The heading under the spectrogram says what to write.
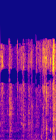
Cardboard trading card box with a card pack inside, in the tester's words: you kind of hear that it's just getting thrown around in there not the best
